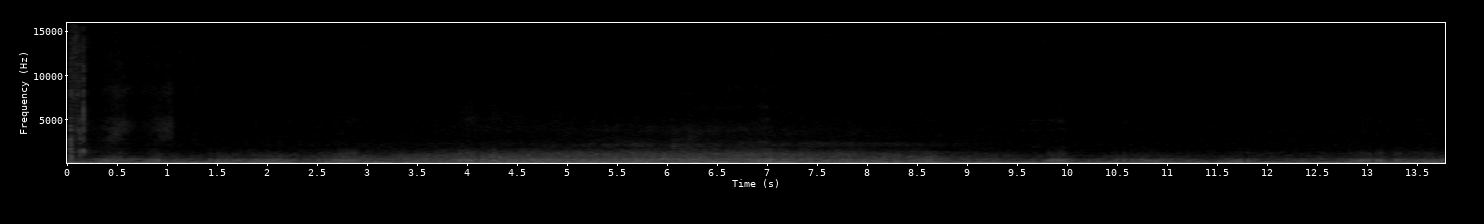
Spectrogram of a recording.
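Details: Fluffy pet cat named Arya purring while being cuddled; steady low rumbling purr throughout, with faint rustling handling noises.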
